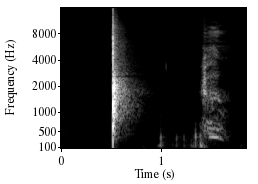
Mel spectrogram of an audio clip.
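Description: A single loud, sharp hand clap cracks out and rings off briefly, followed by a few faint taps and a short, soft voice-like sound a second later.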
